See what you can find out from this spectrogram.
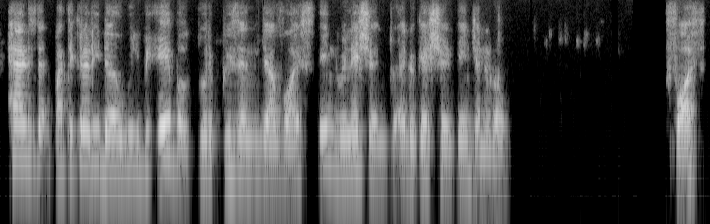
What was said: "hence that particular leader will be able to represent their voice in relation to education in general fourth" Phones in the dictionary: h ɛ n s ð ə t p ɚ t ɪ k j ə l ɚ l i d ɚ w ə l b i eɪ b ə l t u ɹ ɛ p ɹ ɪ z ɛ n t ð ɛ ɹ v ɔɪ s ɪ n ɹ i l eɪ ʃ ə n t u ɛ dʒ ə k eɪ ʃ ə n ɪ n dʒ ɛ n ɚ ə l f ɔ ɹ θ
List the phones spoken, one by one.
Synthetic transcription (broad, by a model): h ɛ n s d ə t p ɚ t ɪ k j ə l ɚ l i d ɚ w ə l b i eɪ b ə l t u ɹ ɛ p ɹ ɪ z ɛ n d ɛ v ɔɪ s ɪ n ɹ i l eɪ ʃ ə n t u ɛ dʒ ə k eɪ ʃ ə n ɪ n dʒ ɛ n ɚ ə l f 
